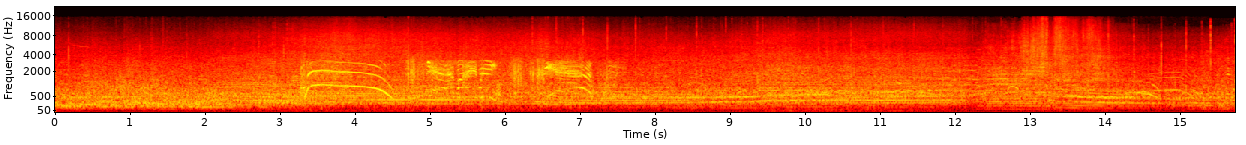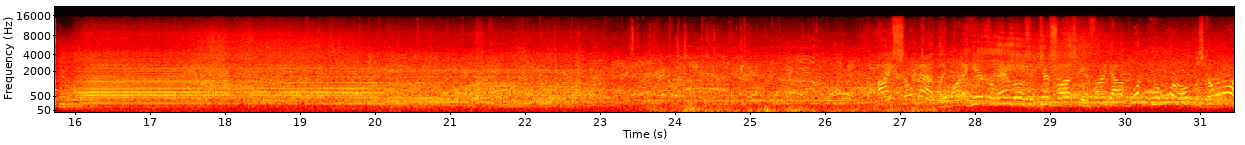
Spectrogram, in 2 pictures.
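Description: NASCAR Cup stock cars' V8 engines running on track, their pitch rising and falling through gear changes and passes, with a steadier engine note from inside a car around the middle. Voices are mixed over it.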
